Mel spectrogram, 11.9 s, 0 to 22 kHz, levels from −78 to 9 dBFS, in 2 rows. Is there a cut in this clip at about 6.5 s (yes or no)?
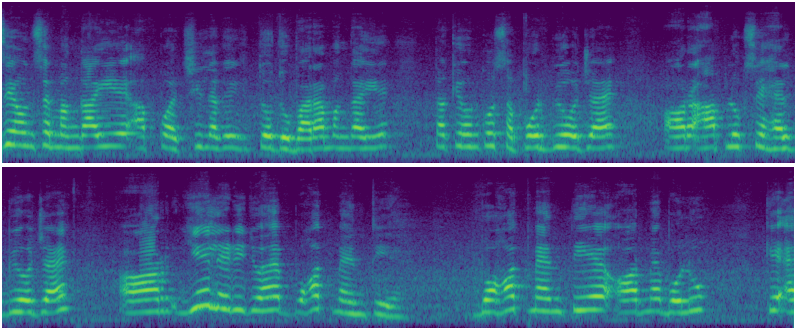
no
